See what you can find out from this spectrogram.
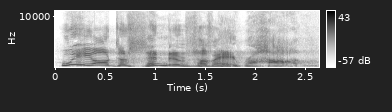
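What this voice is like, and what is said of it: Put-on pretentious British accent. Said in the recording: “I don't know why I give them a British accent, just makes them sound pretentious.”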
